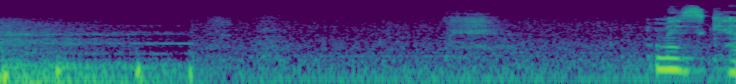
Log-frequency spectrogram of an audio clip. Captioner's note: self-soothing breath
